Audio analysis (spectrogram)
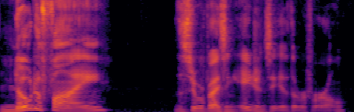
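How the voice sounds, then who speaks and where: Theatrical man with a swooping, animated delivery. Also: on the high side, vocal fry. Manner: theatrical, emphatic, with drawn-out words and sudden swells. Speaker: livestream host, preacher. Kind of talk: dramatic reading with close analytical commentary to a live chat.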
